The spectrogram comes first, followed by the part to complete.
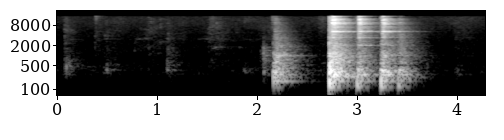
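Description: A short clatter at the breakfast table, three or four sharp knocks about half a second apart with a faint swelling sound just before them, like a spoon or plastic tub knocked against the wooden tabletop. A few faint light ticks come before it.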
